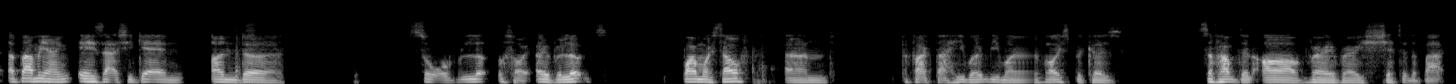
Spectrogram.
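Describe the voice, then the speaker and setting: A man's voice: lowish voice, no echo. A man co-hosting a fantasy football podcast, chatting informally about football with some swearing, over a call. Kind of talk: casual football chat. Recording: dull, lo-fi call audio.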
